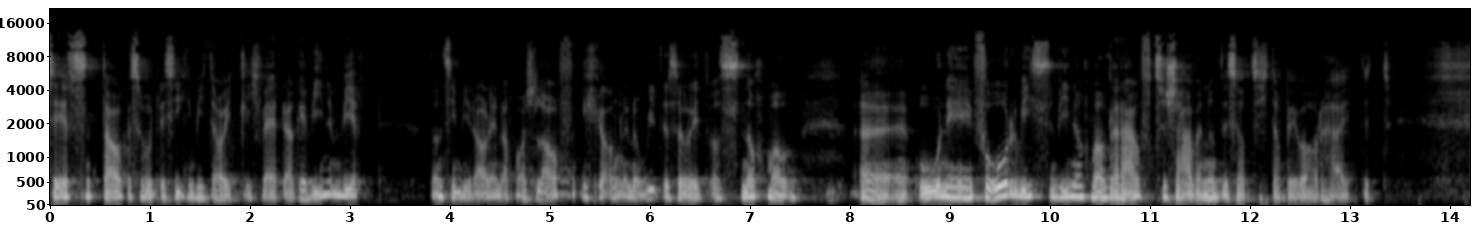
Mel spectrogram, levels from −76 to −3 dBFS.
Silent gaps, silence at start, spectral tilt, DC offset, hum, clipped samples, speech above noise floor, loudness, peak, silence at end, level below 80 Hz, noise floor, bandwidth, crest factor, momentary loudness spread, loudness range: none; 0 s; -5.5 dB/octave; under 0.1%; none; under 0.1%; 34 dB; -29 LUFS; -10 dBFS; 0 s; -68 dBFS; -63 dBFS; 13 kHz; 18 dB; 12 LU; 6 LU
